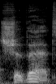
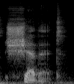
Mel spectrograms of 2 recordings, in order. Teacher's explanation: the first syllable is always accented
